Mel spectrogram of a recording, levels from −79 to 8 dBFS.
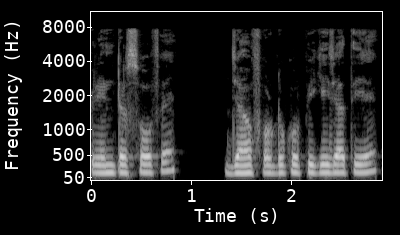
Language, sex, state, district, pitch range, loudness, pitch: Hindi, male, Uttar Pradesh, Saharanpur, 150-160 Hz, -16 LUFS, 155 Hz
